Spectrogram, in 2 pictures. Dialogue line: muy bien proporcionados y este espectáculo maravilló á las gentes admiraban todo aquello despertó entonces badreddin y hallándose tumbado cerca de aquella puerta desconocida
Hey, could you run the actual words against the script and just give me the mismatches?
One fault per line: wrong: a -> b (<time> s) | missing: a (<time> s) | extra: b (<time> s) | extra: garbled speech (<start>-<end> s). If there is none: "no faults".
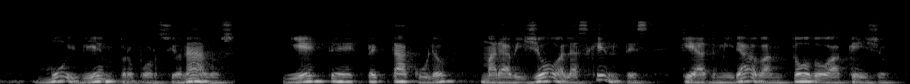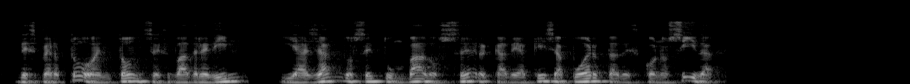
extra: que (6.8 s)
